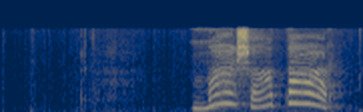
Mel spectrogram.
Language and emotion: Russian, positive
